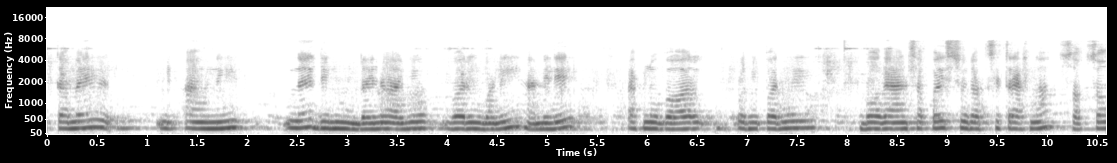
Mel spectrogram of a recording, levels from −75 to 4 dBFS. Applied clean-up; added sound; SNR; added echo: neural separator model SepFormer DNS4.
